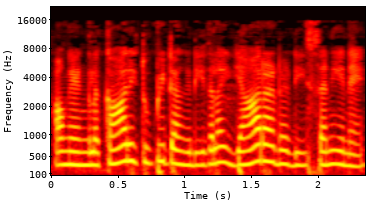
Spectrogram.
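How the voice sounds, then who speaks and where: A woman voicing an angry, scolding middle-aged mother in a cartoon drama, shrill and bitter. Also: steady tone, fast talker, fairly bright tone, no room sound. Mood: furious. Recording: background music under voice.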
